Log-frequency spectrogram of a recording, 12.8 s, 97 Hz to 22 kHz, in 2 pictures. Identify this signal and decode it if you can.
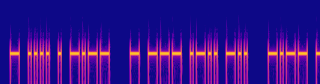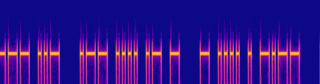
Morse code, heard as a keyed tone, about 20 wpm, 700 Hz. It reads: THEY TOLD YOU WHAT THEY
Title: Sentences from Top 1000 Words 20wpm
